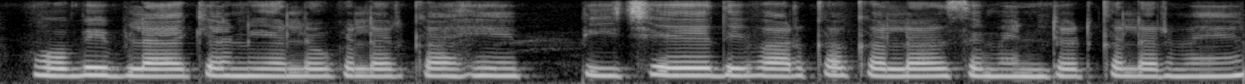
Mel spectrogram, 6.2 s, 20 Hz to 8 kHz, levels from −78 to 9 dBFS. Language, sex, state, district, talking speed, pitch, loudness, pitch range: Hindi, female, Bihar, Madhepura, 155 wpm, 220 Hz, -15 LUFS, 215-230 Hz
